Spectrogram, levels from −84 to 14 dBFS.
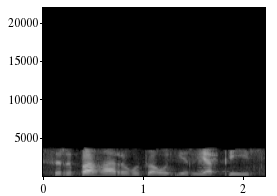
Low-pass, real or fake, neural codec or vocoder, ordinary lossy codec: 3.6 kHz; real; none; MP3, 16 kbps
